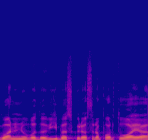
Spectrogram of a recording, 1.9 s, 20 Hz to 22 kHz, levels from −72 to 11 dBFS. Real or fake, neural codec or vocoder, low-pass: fake; vocoder, 44.1 kHz, 128 mel bands every 256 samples, BigVGAN v2; 14.4 kHz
